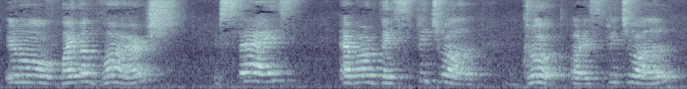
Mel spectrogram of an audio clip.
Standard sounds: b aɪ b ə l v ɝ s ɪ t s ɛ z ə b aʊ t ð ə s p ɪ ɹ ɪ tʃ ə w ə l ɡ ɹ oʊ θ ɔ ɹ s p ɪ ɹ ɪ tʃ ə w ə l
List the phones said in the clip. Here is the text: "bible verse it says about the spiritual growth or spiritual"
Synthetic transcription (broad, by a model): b aɪ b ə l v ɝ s ɪ t s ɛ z ə b aʊ t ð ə s p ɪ ɹ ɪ tʃ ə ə l ɡ ɹ oʊ t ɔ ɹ s p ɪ ɹ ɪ tʃ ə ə l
